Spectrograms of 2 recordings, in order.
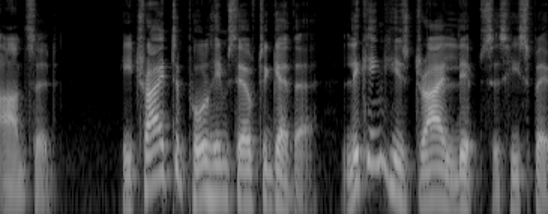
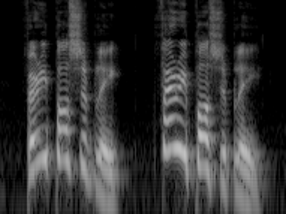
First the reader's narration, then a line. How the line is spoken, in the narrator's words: cried Pinner with a ghastly smile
